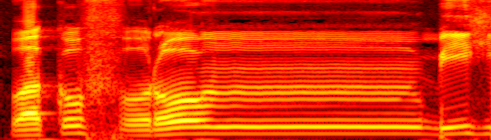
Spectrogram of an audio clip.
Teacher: ہے، سبیل اللہ۔ آگے وکفر بہ، وکفر پہ تنوین ہے اور تنوین کے بعد با ہے، تو یہاں پر ایسا ہو رہا ہو جہاں پر بھی، تو وہاں پر آپ تنوین کو میم کے ساتھ بدل دیتے ہیں، جس کو اقلاب کہا جاتا ہے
